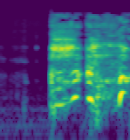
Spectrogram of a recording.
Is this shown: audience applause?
no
